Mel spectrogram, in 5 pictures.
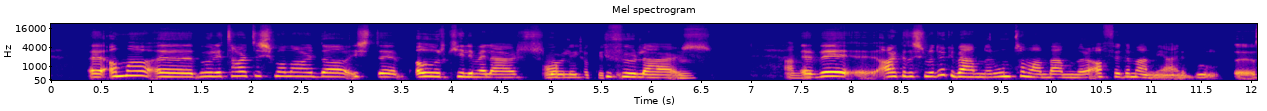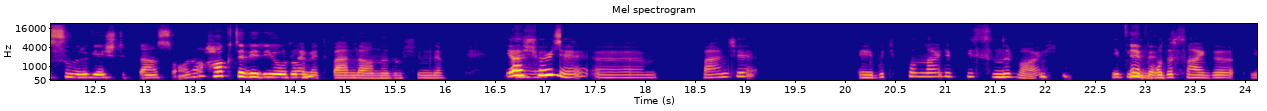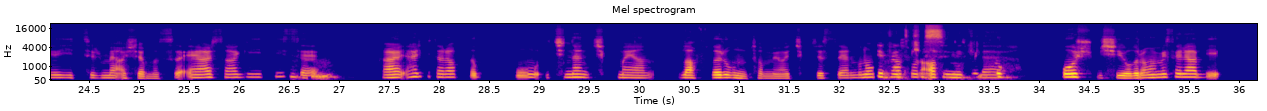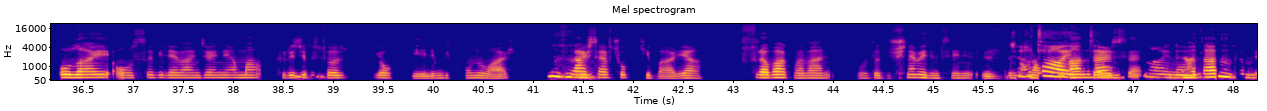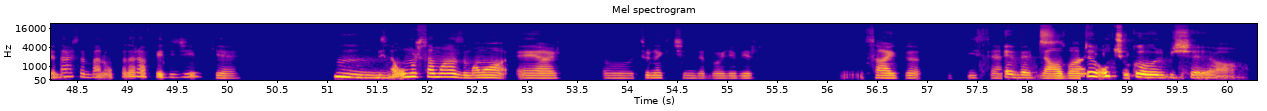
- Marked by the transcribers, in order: static; tapping; distorted speech; unintelligible speech; other background noise; unintelligible speech
- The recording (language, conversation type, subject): Turkish, unstructured, Affetmek neden bazen bu kadar zor olur?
